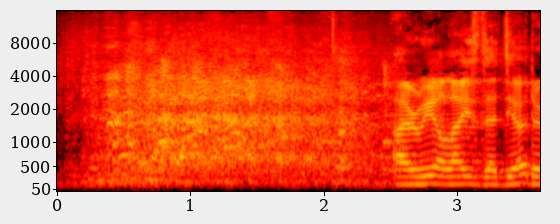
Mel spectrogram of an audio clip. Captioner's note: audience Laughing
